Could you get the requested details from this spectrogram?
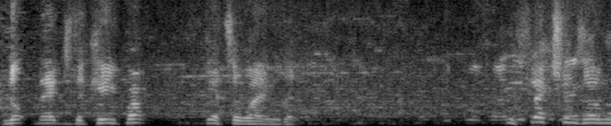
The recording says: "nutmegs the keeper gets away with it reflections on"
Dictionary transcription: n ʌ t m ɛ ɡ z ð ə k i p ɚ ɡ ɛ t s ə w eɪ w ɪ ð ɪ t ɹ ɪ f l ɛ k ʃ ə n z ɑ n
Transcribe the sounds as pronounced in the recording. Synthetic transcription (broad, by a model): n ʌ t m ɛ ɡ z ð ə k i p ɚ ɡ ɛ t ə w eɪ w ɪ ð ɪ t ɹ ɪ f l ɛ k ʃ ə n z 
